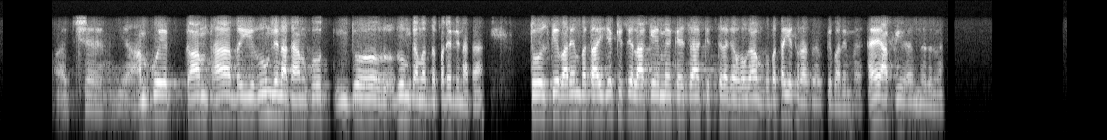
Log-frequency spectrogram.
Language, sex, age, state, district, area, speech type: Urdu, male, 45-60, Bihar, Araria, rural, conversation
